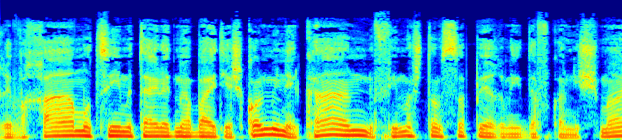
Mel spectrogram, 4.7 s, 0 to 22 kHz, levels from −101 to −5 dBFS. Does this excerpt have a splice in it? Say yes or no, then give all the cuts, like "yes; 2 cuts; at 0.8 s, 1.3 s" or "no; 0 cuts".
no; 0 cuts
